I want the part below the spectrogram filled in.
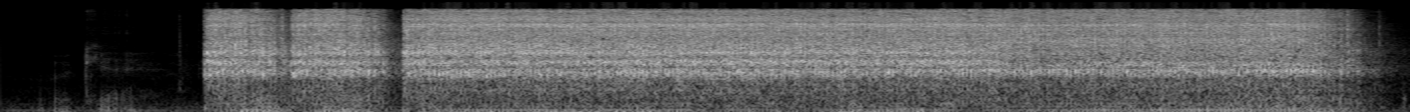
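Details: Cordless battery Sawzall that had no power and would not start, after soldering its broken wire back together: kicks on and runs steady about six seconds with even strong motor whir; runs normally after repair.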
